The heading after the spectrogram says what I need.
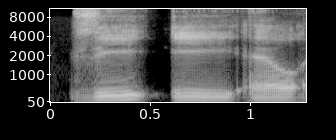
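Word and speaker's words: Zelle: Z E L L E. Z like Z as in zebra as in zebra.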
